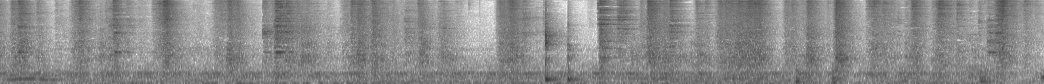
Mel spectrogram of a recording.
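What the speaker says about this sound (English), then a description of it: "rinse you out a spoon so I can add your honey." A metal spoon clinks against dishes while being rinsed in a home kitchen during lemon ginger tea prep, producing repeated light clatters and splashy taps close by, with no talking.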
